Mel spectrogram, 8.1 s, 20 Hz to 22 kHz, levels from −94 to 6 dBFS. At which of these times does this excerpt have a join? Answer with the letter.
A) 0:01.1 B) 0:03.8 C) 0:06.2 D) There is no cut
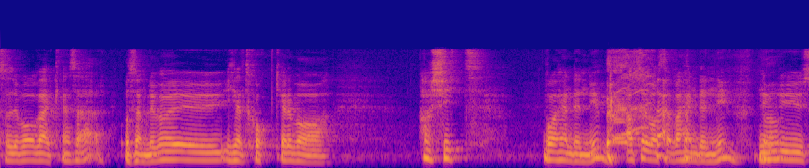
A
